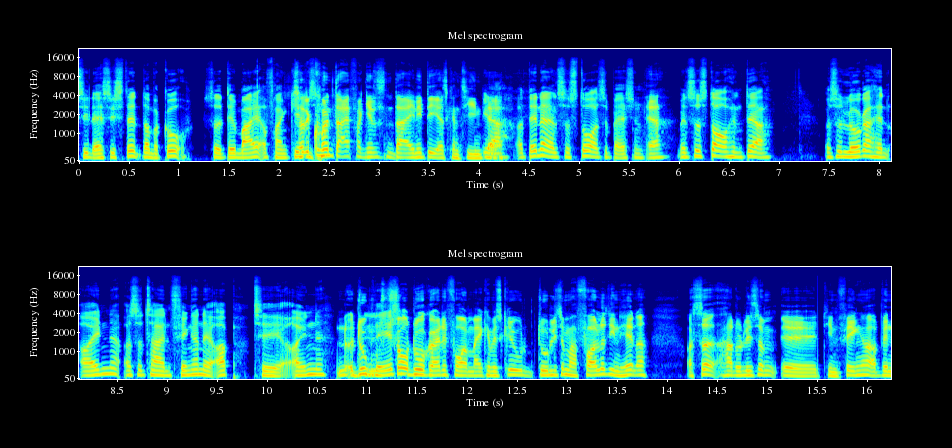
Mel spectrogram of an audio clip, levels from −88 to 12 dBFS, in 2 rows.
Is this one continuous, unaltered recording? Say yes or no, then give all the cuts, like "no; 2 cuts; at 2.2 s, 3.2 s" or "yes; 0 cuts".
no; 1 cut; at 9.8 s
